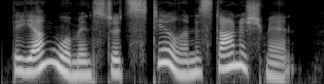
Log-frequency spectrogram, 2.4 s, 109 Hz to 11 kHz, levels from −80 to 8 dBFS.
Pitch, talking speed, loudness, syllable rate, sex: 240 Hz, 170 wpm, -18 LUFS, 5.3 syllables/s, female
